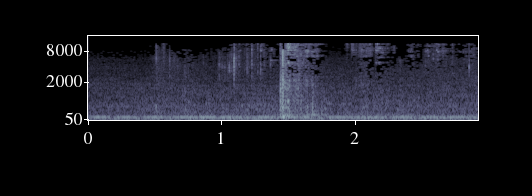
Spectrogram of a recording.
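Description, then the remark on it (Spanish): A set of keys jingles in a couple of short bursts as they are handed over in a bar in Mexico, the loudest near the middle, over a steady low hum like an idling vehicle engine. No one speaks. “Dame las llaves.”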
